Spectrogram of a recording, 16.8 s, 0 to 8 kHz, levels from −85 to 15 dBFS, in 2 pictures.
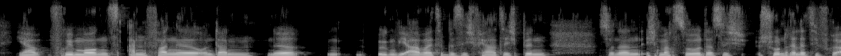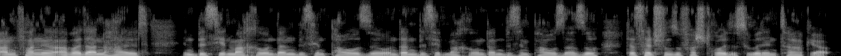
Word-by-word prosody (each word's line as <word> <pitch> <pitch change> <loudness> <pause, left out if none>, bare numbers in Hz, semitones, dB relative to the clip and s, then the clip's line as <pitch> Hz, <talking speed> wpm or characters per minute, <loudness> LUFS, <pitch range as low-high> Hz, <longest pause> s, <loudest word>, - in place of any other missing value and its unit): ja, 95 -2 0
früh 140 0 +1
morgens 130 -2 +4
anfange 125 -1 +3
und 110 0 -2
dann 105 0 0
ne, 115 +4 +4 0.3
m - - -8 0.2
m - - -16
irgendwie 125 -2 0
arbeite, 125 +3 +3
bis 120 0 -5
ich 115 - -6
fertig 130 +3 -3
bin, 125 0 -1 0.5
sondern 115 0 +1
ich - - -8
mache 130 -1 0
es - - -7
so, 130 +2 +3
dass 120 -1 -1
ich 120 0 -8
schon 165 +5 -1
relativ 160 -4 0
früh - - -4
anfange, 155 0 +2
aber 115 -1 +4
dann 115 0 +5
halt 105 -1 0 0.3
'n 120 0 -4
bisschen 125 -1 0
mache 115 0 +1
und 115 -1 +1
dann 110 +1 +3
'n - - -3
bisschen 110 0 -6
Pause 100 -1 -1
und 120 - -2
dann 130 -1 +4
'n - - -3
bisschen 115 +1 -5
mache 110 -1 -6
und 110 0 -3
dann 105 0 0
'n 105 - -6
bisschen 110 0 -8
Pause. 105 -3 -2
Also, 105 +2 0 0.3
das 115 +2 -1
halt 125 -3 +5
schon 120 - -4
so 115 0 -3
verstreut 105 -2 -1
ist - - -6
über 105 +1 +2
den 105 +1 -2
Tag, 100 -1 -6
ja. - - -2
115 Hz, 205 wpm, -23 LUFS, 110-125 Hz, 0.5 s, dann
